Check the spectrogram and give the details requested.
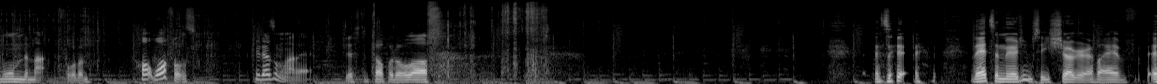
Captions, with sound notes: Warm them up for them. Hot waffles! Who doesn't like that? Just to top it all off, that's, (laughs) that's emergency sugar if I have,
